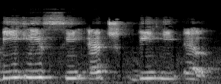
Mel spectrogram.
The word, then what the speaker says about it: Bechdel: called, sorry for the pronunciation, but let me spell it. It's called BECHDEL, Bechdel test.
